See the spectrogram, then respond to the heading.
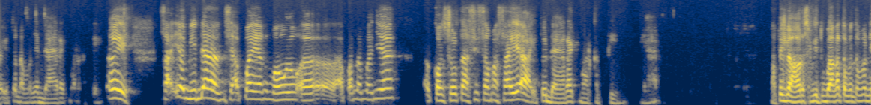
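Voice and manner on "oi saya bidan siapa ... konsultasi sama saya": calling out. Acted. Midwife calls out at party.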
